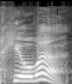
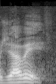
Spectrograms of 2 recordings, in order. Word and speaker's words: Jehová: Nosotros la leemos en nuestra Reina Valera como Jehová, pero puede ser leída también como Yahvé.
